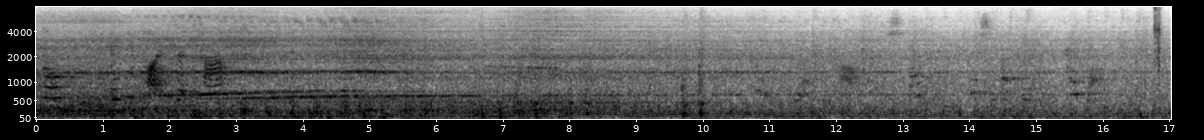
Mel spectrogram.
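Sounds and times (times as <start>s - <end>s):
train wheels rumbling on rail: 0.0s - 17.0s
sharp click: 16.8s - 17.0s.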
